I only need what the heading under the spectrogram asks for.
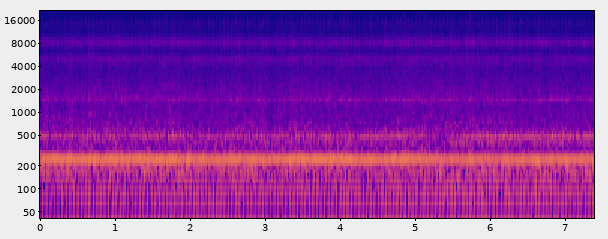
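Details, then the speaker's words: MTD push blower with Honda 5 hp engine, sat over two years, restarted after old gas drained and fresh gas added, run on the ground. Steady even single-cylinder buzz, no misses or surging; idles well, owner feels it could run slightly faster. "well it runs like a honda it idles real well i want to turn up the idle a little bit on the uh high speed just a little bit it seems like it could run a little faster"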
